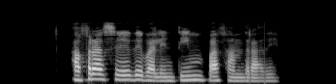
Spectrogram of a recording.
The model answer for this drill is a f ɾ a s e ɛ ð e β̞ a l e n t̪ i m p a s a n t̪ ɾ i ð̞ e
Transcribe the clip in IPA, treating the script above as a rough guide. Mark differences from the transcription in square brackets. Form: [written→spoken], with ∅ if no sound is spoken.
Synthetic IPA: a f ɾ a s e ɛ ð e β̞ a l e n t̪ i m p a [s→θ] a n [t̪→d̪] ɾ [i→a] ð̞ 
